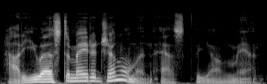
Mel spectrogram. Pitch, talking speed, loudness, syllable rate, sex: 110 Hz, 225 wpm, -16 LUFS, 6.7 syllables/s, male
